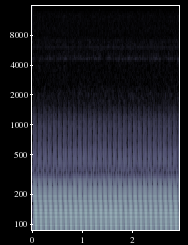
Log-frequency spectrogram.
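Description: A low, pure sine bass tone with no harmonics, the kind of 808-style sub bass that lacks upper overtones, holds steady and alone at constant loudness throughout.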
